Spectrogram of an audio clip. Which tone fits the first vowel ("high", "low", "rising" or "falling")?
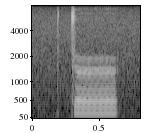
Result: high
